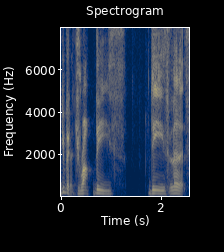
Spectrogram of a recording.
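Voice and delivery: ordinary talk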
